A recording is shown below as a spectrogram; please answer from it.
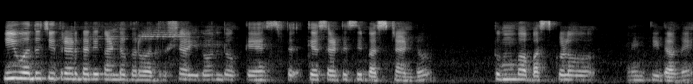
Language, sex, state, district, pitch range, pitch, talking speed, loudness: Kannada, male, Karnataka, Mysore, 200-230 Hz, 215 Hz, 140 wpm, -20 LUFS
